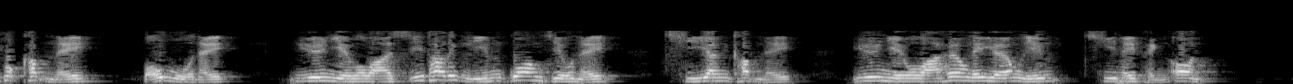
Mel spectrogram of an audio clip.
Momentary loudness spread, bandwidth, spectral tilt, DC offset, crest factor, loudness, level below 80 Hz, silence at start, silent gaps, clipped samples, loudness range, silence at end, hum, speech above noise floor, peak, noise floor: 12 LU; 5 kHz; -9.5 dB/octave; under 0.1%; 14 dB; -14 LUFS; -46 dBFS; 0 s; none; under 0.1%; 3 LU; 0.85 s; none; 60 dB; 0 dBFS; -73 dBFS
